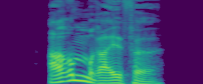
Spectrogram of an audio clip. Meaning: nominative/accusative/genitive plural of Armreif
- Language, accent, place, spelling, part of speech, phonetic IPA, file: German, Germany, Berlin, Armreife, noun, [ˈaʁmˌʁaɪ̯fə], De-Armreife.ogg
